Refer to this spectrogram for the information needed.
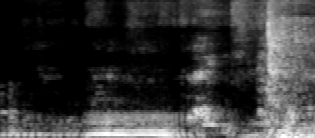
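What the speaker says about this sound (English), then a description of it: "Look at the puppy." Puppy growling and giving a short yip, close but fairly quiet, one brief burst lasting about a second and a half, with no talking.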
